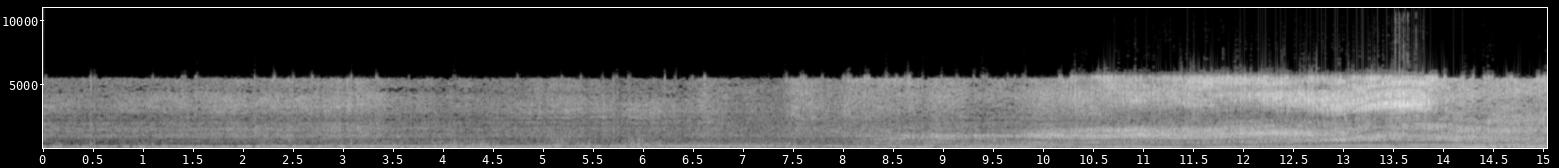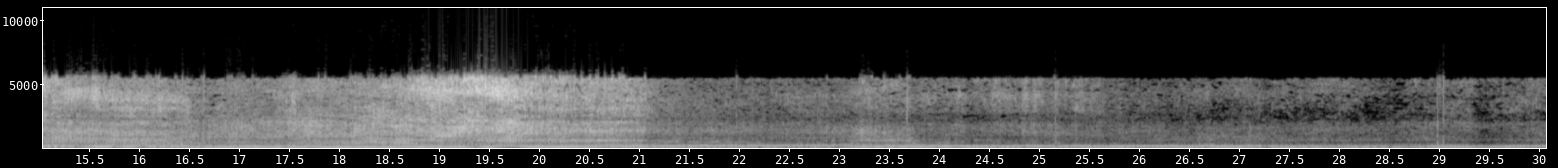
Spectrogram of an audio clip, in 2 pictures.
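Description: Six-cylinder Turismo Carretera race car engine running hard on a dirt road, its pitch falling and rising with gear changes and throttle, with a sharp dip and recovery at about twenty seconds. A louder rushing noise of tyres on loose dirt joins it from about ten to twenty seconds in.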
